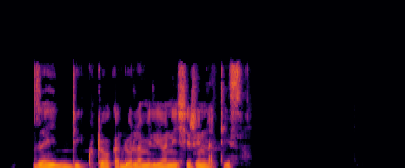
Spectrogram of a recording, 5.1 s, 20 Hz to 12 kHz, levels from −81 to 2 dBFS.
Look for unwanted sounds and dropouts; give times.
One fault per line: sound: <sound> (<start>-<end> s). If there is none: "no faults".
no faults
